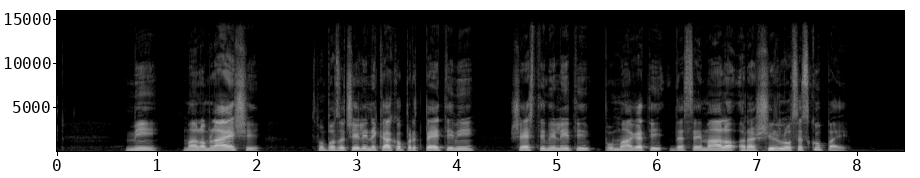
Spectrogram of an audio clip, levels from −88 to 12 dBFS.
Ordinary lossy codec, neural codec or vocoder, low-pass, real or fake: none; none; 14.4 kHz; real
